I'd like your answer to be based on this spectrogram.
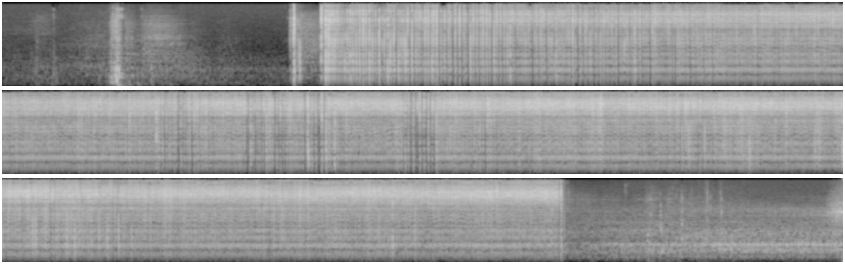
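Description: A MIG welder arc running steadily on metal, a close, continuous crackling hiss lasting about ten seconds after a couple of sharp starting pops, then cutting off abruptly to a quieter hum, with no talking.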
